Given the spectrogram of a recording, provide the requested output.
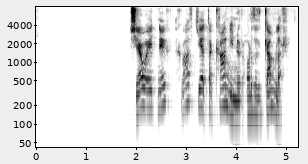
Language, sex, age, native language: Icelandic, male, 60-69, Icelandic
